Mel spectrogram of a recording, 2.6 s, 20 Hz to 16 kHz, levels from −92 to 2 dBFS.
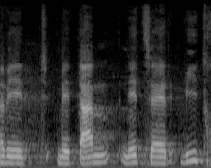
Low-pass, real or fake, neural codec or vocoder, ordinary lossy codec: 14.4 kHz; real; none; AAC, 48 kbps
